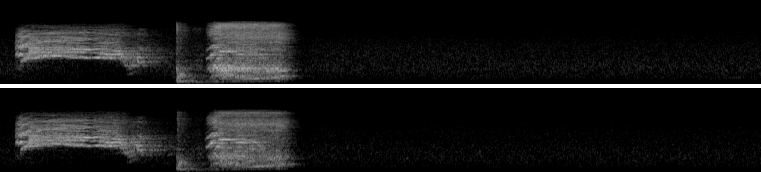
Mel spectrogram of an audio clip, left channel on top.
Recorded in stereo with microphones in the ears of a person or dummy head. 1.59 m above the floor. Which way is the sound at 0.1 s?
5° right (ahead or behind).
